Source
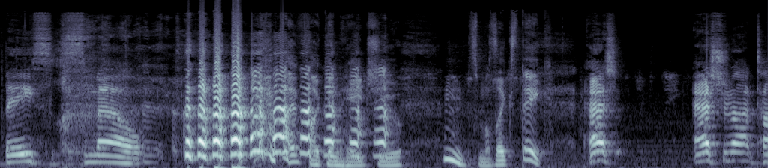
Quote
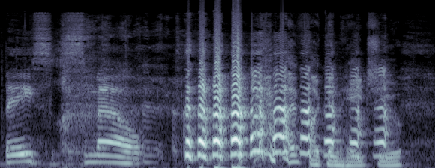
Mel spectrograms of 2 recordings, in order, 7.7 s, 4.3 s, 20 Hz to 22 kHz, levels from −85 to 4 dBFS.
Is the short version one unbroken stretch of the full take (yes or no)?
yes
